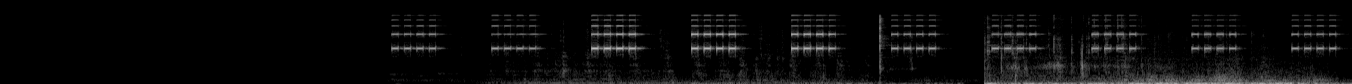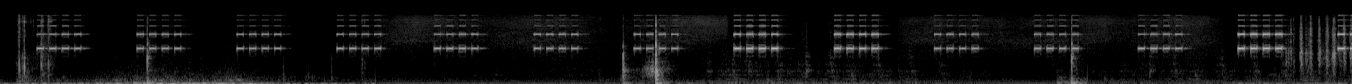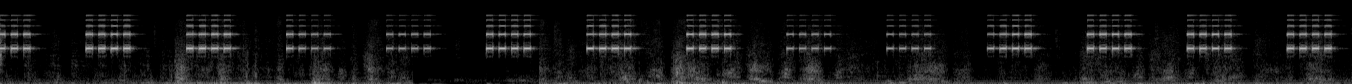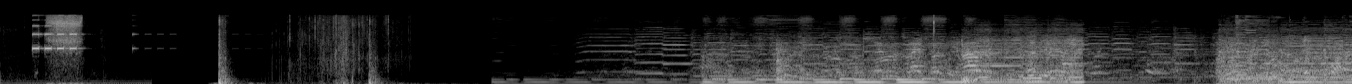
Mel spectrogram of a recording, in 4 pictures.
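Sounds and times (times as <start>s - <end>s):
alarm clock beeping: 3.9s - 42.4s.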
